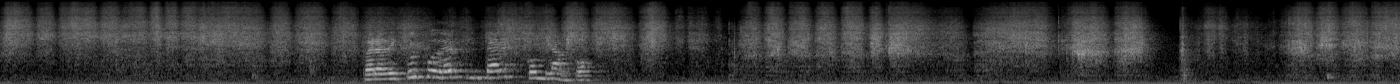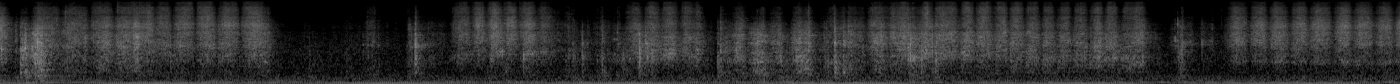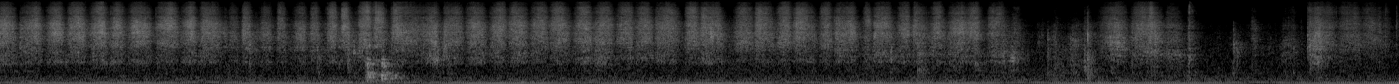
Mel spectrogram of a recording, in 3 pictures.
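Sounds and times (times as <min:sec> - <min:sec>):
sandpaper sanding by hand: 0:00.0 - 0:11.5, 0:20.3 - 0:25.5, 0:26.3 - 0:38.2.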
